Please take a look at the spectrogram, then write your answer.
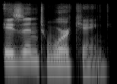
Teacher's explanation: Isn't working has stress on work.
